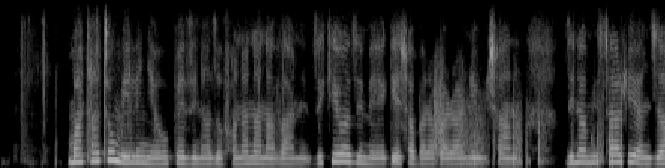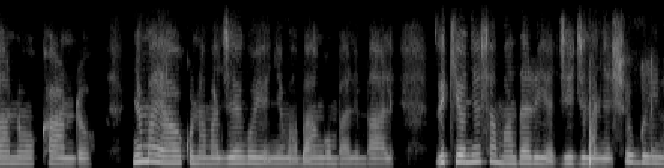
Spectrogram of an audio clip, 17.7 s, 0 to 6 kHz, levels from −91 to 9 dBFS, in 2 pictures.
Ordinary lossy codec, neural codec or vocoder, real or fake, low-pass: Opus, 16 kbps; none; real; 5.4 kHz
